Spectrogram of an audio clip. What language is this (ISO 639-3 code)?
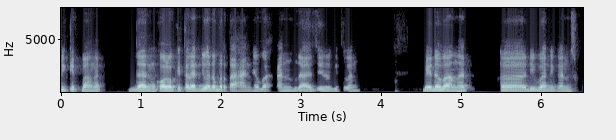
ind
